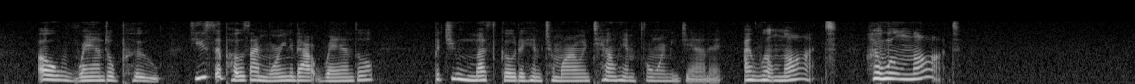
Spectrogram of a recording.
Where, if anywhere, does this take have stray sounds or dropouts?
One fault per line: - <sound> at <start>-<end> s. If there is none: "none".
none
